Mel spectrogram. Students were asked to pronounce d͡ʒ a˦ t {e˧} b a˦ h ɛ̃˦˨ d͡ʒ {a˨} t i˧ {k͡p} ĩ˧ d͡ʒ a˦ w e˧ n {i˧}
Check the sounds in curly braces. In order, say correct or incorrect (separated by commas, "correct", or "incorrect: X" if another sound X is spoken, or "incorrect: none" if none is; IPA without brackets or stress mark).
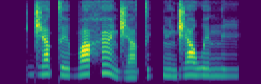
correct, correct, correct, correct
